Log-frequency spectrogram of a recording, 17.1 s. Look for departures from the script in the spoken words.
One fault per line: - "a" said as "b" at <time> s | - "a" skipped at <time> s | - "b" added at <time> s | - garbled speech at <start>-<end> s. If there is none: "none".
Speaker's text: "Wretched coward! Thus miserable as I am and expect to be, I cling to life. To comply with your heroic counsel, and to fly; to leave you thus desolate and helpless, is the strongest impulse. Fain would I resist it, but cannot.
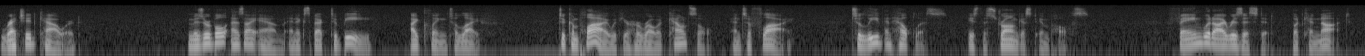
- "Thus" skipped at 1.0 s
- "you thus desolate" skipped at 11.0 s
